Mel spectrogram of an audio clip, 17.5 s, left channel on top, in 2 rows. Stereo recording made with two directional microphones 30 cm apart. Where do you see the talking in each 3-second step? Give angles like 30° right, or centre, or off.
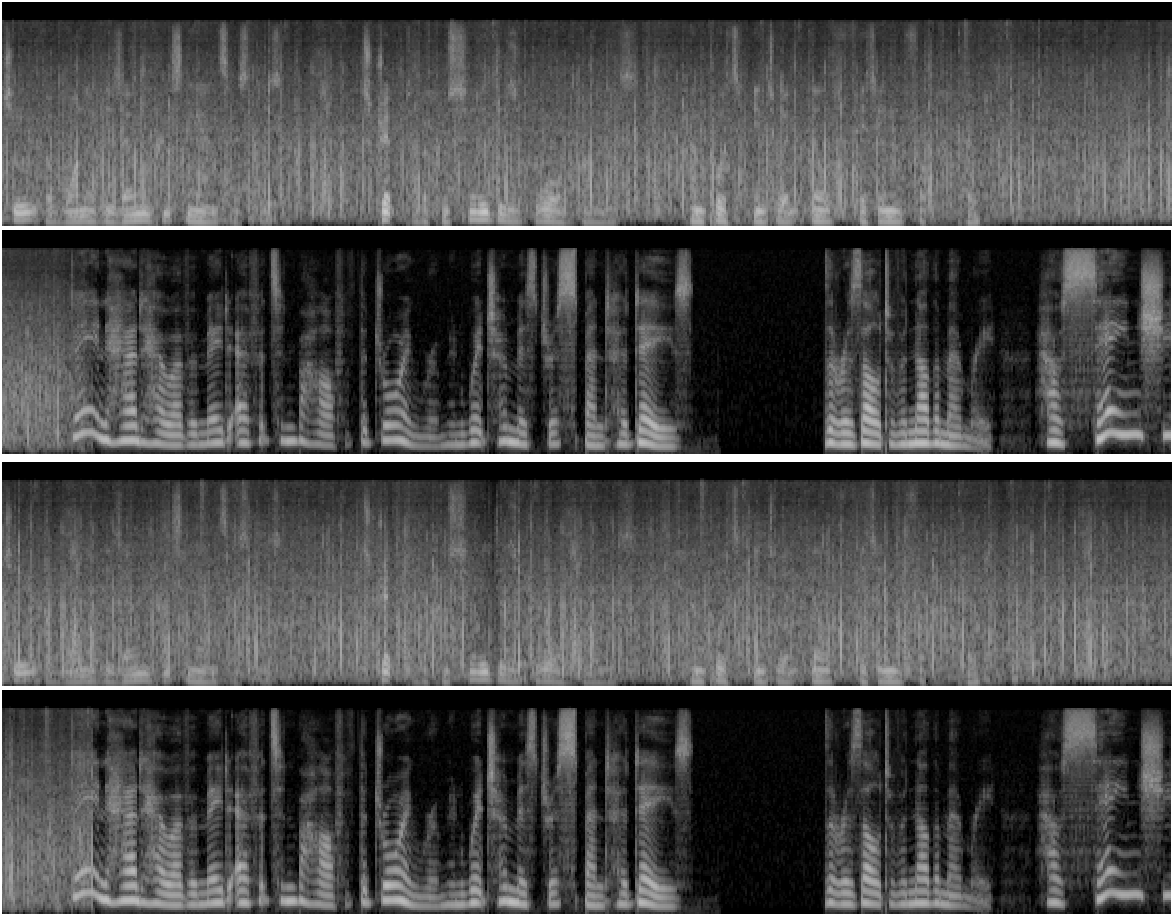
30° left, 30° left, 20° left, 20° right, centre, 30° left.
